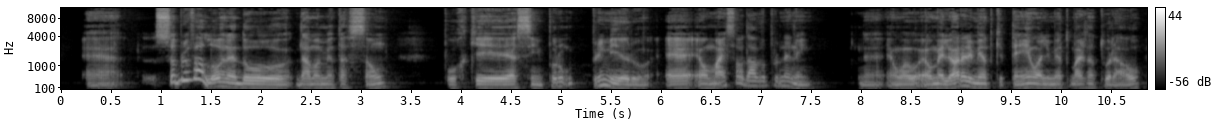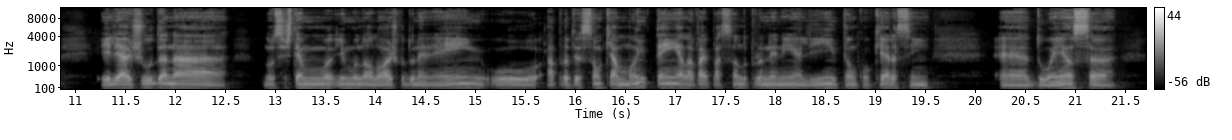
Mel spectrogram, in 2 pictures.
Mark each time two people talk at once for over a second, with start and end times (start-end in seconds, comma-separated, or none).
none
